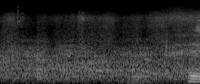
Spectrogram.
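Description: Steady, quiet outdoor background hiss with no distinct events. A man's voice starts right at the end.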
